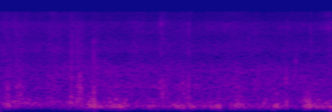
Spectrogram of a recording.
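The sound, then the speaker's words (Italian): Steady, blustery wind roars across open countryside at a temple vegetable garden under a murky sky, a dense continuous rush with gusty buffeting against the microphone and a few faint crunching steps beneath it. “C'è un sacco di vento, il cielo come vedete è bello torbido questo è l'orto del Tempio e quindi mi trovo qua.”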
